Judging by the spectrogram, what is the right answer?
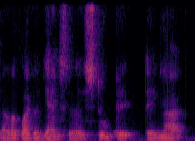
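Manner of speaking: normal talking voice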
